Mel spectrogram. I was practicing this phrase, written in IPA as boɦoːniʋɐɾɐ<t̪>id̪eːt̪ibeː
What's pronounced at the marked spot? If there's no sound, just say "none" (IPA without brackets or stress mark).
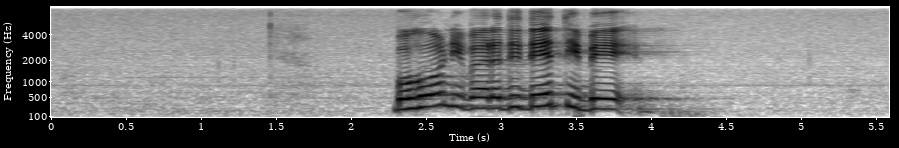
d̪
